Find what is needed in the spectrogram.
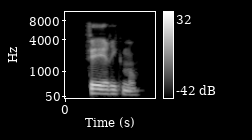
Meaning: alternative form of féeriquement
- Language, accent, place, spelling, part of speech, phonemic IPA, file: French, France, Lyon, féériquement, adverb, /fe.e.ʁik.mɑ̃/, LL-Q150 (fra)-féériquement.wav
